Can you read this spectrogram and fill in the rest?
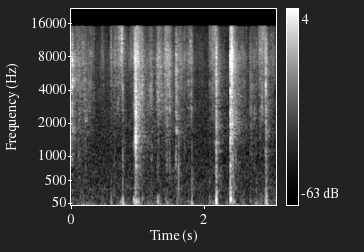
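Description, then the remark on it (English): A customized tarot deck being shuffled during a Pisces tarot reading, with a run of quick, crisp papery flicks and riffles, a few sharper snaps standing out, with no voices over it. “I want to use my customized tarot deck right quick.”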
